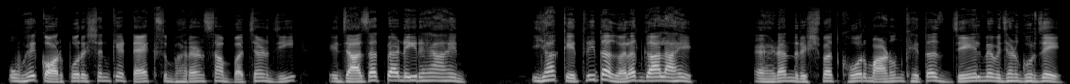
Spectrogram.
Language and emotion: Sindhi, angry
